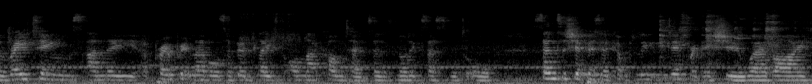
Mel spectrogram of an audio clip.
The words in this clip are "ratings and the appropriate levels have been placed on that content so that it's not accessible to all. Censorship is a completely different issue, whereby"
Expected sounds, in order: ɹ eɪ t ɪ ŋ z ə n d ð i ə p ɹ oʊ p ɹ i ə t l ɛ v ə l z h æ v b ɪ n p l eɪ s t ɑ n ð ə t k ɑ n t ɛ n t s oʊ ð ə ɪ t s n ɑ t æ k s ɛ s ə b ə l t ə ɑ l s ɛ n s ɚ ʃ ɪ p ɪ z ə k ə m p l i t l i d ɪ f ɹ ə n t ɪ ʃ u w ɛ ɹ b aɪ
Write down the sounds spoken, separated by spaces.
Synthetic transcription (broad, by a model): ɹ eɪ t ɪ ŋ z ə n ð i ə p ɹ oʊ p ɹ i ə t l ɛ v ə l z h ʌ v b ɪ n p l eɪ s t n ð ə t k ɑ n t ɛ n t s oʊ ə ɪ t s n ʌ t æ k s ɛ s ə b ə l t ə ɑ l s ɛ n s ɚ ʃ ɪ p ɪ z ə k ə m p l i t l i d ɪ f ɹ ə n t ɪ ʃ u w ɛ b aɪ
